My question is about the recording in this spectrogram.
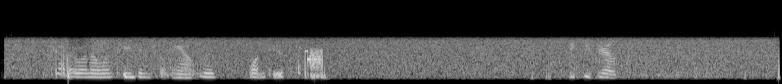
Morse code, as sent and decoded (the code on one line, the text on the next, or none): none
